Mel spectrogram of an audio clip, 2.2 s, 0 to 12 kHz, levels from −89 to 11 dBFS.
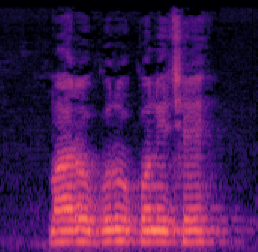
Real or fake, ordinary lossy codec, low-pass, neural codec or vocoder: fake; AAC, 64 kbps; 10.8 kHz; vocoder, 48 kHz, 128 mel bands, Vocos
